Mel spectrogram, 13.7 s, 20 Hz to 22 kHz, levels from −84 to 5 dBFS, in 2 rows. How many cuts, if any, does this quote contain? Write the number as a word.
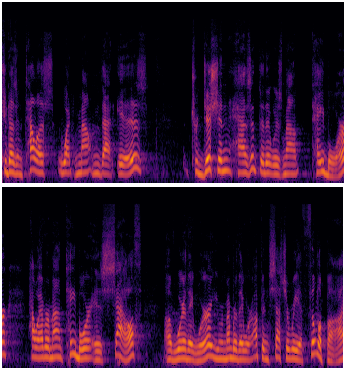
zero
